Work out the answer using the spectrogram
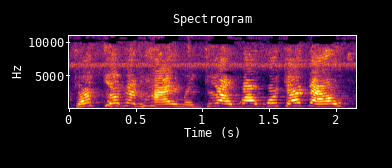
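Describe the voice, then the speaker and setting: A woman's voice: extremely high pitch, steady tone, very noisy. A woman with a Southern Vietnamese Mekong Delta accent, playing a scolding mother in a comic family skit. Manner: scolding, loud and rapid. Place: outdoors in a fruit orchard.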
